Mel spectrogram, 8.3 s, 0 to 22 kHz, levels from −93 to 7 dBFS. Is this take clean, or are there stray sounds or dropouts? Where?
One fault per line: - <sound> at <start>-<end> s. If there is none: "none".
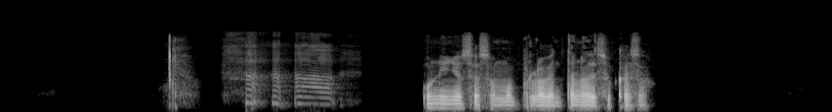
- laugh at 2.2-3.6 s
